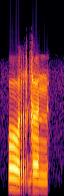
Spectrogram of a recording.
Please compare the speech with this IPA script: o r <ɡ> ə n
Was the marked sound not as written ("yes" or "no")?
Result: no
